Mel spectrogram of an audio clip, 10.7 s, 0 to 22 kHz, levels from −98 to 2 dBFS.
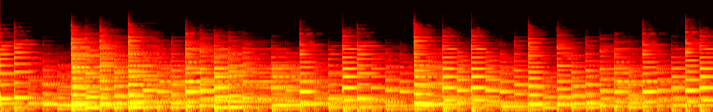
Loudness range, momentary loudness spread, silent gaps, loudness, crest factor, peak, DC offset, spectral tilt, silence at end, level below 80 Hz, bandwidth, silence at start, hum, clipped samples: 3 LU; 6 LU; none; -24 LUFS; 16 dB; -8 dBFS; under 0.1%; -6.5 dB/octave; 0 s; -46 dBFS; 9.6 kHz; 0 s; none; under 0.1%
